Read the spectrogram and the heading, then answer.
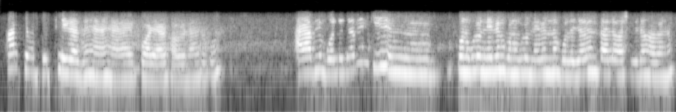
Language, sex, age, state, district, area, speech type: Bengali, female, 30-45, West Bengal, Birbhum, urban, conversation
